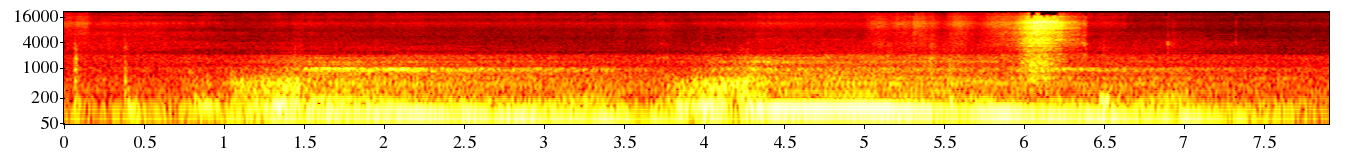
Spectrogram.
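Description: A 2023 Jeep Renegade's turbocharged engine with a cold air intake: a loud, steady low rumble that rises twice in revving swells, with a brief hissing whoosh near the end.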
